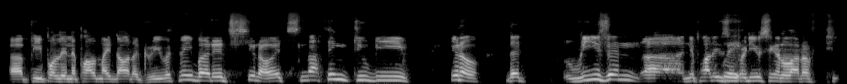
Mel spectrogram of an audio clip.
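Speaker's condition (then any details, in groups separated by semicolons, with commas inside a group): No condition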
